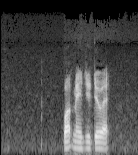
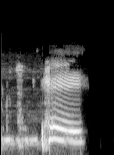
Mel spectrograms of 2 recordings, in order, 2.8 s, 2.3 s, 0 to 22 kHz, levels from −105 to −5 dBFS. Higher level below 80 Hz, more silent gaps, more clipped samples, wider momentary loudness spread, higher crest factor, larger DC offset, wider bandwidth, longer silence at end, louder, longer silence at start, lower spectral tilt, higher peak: about the same, -60 dBFS vs -56 dBFS; neither; neither; second, 9 LU vs 15 LU; first, 22 dB vs 14 dB; neither; first, 13.5 kHz vs 6.8 kHz; about the same, 0.6 s vs 0.6 s; second, -18 LUFS vs -12 LUFS; first, 1.3 s vs 0.05 s; first, -6.5 dB/octave vs -2 dB/octave; about the same, -2 dBFS vs -2 dBFS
